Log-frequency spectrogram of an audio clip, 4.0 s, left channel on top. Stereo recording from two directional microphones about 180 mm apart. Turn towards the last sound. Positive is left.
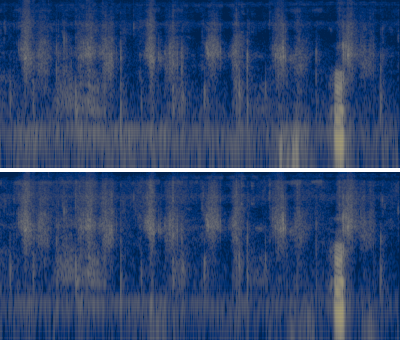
turn(degrees=-20)  # may be behind; listen again after turning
